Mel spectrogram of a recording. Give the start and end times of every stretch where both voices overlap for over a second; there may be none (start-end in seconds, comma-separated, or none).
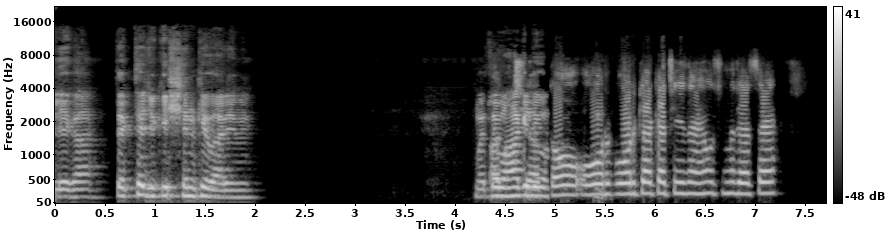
none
